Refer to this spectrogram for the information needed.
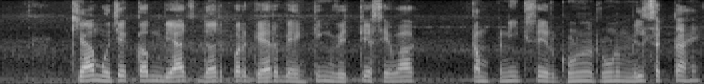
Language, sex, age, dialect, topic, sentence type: Hindi, male, 41-45, Marwari Dhudhari, banking, question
